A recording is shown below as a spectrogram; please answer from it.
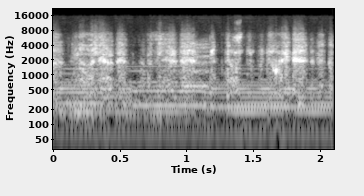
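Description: A cartoon character's quick, short breaths in rapid succession, about six a second, over soft held low notes of music.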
